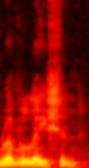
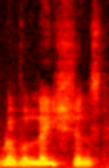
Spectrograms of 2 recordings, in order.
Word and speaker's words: Revelation: into the book of Revelation the only thing did this clown um dr. James wait to eat him I would say is just it's pronounced revelation not revelations that's about all he knows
